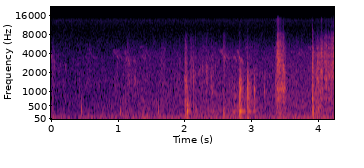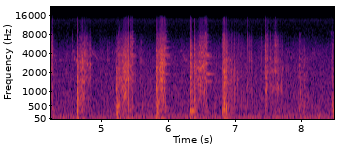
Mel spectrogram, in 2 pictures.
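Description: Scattered knocks and scrapes from handwork at a metal drum of sieved loam being mixed into clay mortar. They start about two seconds in and come irregularly, one or two a second.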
